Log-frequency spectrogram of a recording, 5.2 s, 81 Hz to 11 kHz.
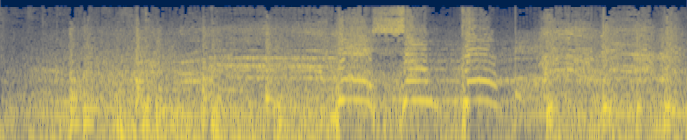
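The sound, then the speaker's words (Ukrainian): A dense, chaotic crowd yells and shouts during street riots in a French city, with loud overlapping cries, sharp clattering bursts of breaking glass and sirens rising from a constant roar of noise, as masked young people throw stones at police who answer with tear gas. “Вигуки, звуки розбитого шкла, сирени, арешти, яких за два дні офіційно нарахували вже 1100.”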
